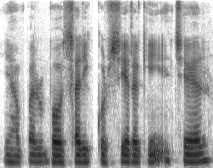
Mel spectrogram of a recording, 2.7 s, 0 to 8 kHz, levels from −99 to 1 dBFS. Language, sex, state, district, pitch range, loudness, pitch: Hindi, male, Madhya Pradesh, Bhopal, 115-125 Hz, -19 LUFS, 120 Hz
